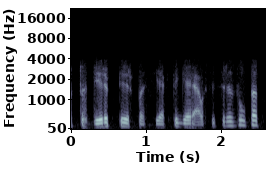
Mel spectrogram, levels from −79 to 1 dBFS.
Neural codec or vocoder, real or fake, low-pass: none; real; 5.4 kHz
